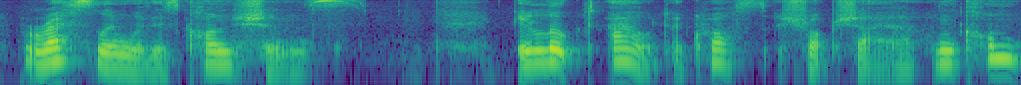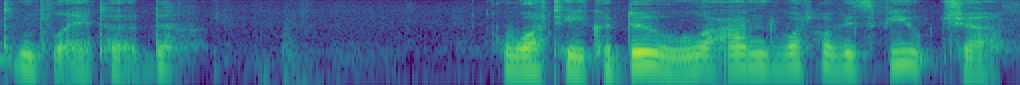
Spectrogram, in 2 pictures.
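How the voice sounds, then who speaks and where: A woman narrating a scripted folk tale in a measured storybook manner, with deliberate pauses between phrases. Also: medium pitch, warm tone.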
